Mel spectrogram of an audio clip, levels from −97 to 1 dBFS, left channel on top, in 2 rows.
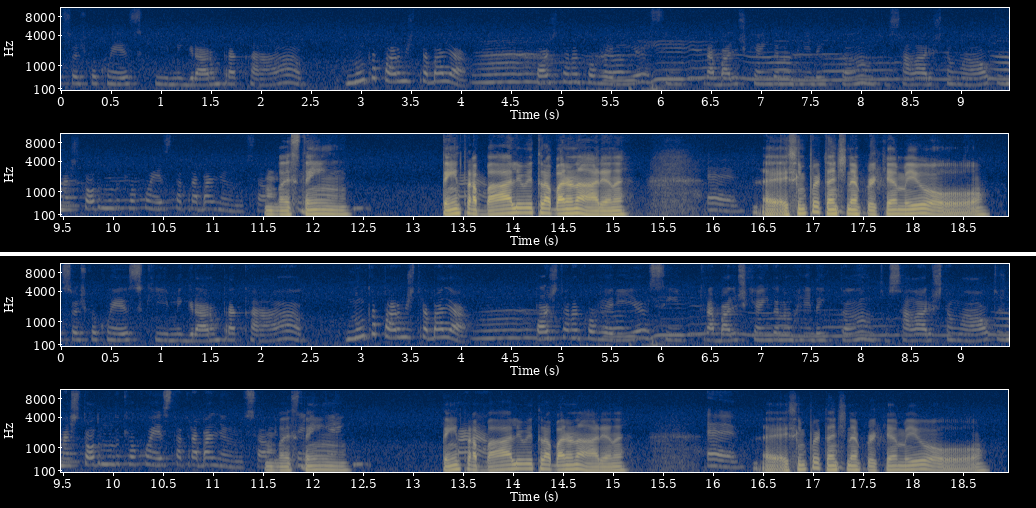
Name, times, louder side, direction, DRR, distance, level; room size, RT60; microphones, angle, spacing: voice 1, 0.0-2.5 2.8-4.2 4.8-12.6 13.4-13.9 15.9-16.4, right 3 dB, 80° right, 5.4 m, -55 dB
Female singing, 4.1-11.2, left 2 dB, 45° left, 1.9 m, -62 dB
voice 2, 11.5-12.4 13.3-15.9 16.5-18.8, left 7 dB, 65° left, 0.3 m, -33 dB
head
